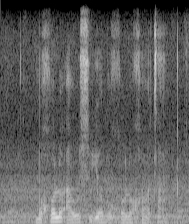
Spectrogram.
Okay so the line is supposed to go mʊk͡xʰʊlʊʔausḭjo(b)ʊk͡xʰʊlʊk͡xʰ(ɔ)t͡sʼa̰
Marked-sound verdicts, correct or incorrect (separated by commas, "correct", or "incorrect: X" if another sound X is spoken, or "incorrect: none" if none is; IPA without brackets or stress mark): correct, incorrect: ɔː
